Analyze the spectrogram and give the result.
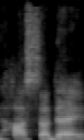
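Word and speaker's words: השדה: I mean, he probably knows Hebrew then, because like, you know, you could pronounce that a bunch of different ways and get it wrong, and that's how it's pronounced, right? Hasadeh, the accent and everything.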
